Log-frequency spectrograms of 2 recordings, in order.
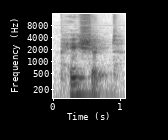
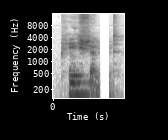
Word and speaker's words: patient: those pronunciations are ok patient patient it's not an S sound as it's indicated in slide it's like an SH sound patient patient and then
